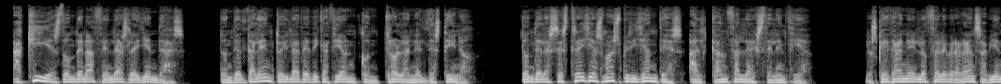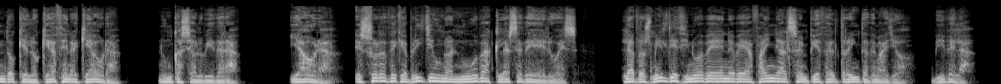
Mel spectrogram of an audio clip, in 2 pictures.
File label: spanish castilian corporate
